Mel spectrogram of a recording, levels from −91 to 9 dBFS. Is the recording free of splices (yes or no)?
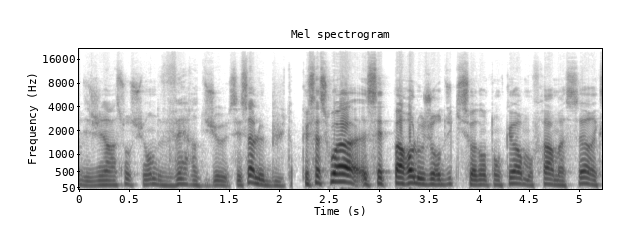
no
